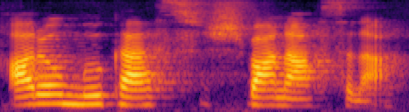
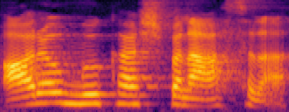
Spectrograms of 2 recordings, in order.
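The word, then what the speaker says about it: Adho Mukha Svanasana: And in Sanskrit, this is pronounced Adho Muhka Svanasana. Let me take that one more time. Adho Muhka Svanasana.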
